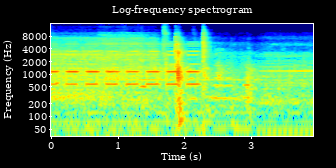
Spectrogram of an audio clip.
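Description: Tram doors slide shut with a thud.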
